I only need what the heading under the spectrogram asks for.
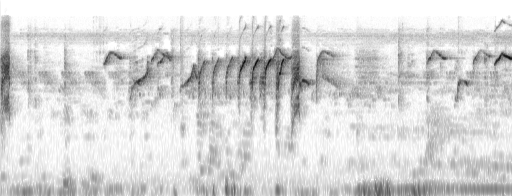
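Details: Cinereous tit singing in a busy chorus, used so other birds learn song quickly: whistled slurs lead into a rapid trill of repeated high notes, then softer whistles and low hum.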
